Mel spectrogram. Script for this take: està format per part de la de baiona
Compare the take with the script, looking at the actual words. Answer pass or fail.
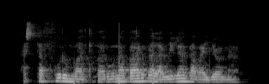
fail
